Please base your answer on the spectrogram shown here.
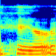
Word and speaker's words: Herr: What a fabulous Uh Herr is pronounced like you say Herr like mister in German.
